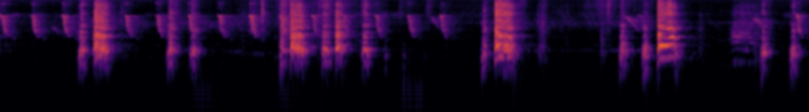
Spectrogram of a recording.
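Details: Mother hen on a farm, settling softly over her nest as she prepares to hatch her eggs, clucking in short bursts, some rising into higher, sharper notes, with brief quiet gaps between groups.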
